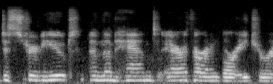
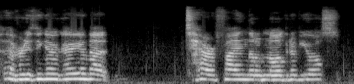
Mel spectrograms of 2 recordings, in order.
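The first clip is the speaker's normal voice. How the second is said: acted whisper, higher pitch; 3 semitones higher than usual. Speaking in character to another character, leaning against the bar: whispering in character. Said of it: "she kinda drops her voice to a whisper".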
